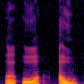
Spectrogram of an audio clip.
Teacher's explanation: कंठ और होंठ दोनों का प्रयोग होना, जैसे कि ओ औ, तो उसमें होंठों का भी प्रयोग होगा और गले का भी प्रयोग होगा। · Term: कंठोष्ठ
